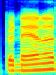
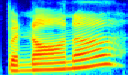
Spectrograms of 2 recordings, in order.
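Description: First: It is said with an American accent. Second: It is said with an Australian accent.

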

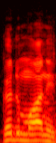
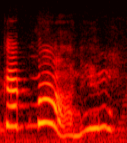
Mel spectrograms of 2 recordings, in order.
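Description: First: It is said in his natural voice. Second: It is said in a put-on voice.

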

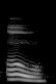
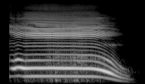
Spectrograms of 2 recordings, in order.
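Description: First: It is a plain, ordinary oh. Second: It is an intense, crying oh.

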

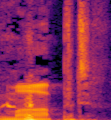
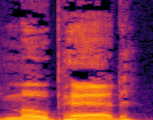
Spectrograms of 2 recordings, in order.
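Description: First: It is said with one syllable, like mopped. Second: It is said with two syllables, like mope-ed. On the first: The speaker calls it wrong. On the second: The speaker calls it right.

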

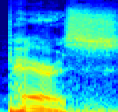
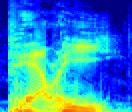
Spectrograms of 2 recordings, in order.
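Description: First: The word is said with an English accent. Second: The word is said with a French accent. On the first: "if you're not down with the French accent" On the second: "the French accent that I've got going on here"

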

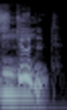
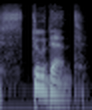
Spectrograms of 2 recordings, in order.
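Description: First: The word is pronounced in a plain, relaxed way. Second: The word is pronounced with exaggerated care. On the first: The speaker calls it right. "It's student" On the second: The speaker calls it wrong. "They're over-pronouncing it"

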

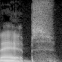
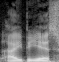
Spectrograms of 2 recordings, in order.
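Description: First: It is pronounced together as a single word. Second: It is spelled out as three separate letters. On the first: "If we called it ABS, it'd an acronym" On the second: "We tend to call it ABS"

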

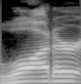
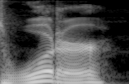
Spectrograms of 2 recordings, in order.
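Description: First: It is said in a standard accent. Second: It is said in a Baltimore accent.

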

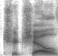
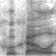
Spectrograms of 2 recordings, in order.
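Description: First: The name is pronounced as it is spelled. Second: The name is given its Czech pronunciation. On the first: This is the common pronunciation the makers accepted. "they've heard people pronounce it as Chuchel so often" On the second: This is the original pronunciation. "it's pronounced Huchel in Czech"

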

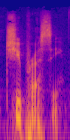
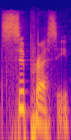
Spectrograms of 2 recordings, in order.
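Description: First: The word starts with a ch sound. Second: The word starts with an s sound. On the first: The speaker calls it right. "it's actually supposed to sound like an English CH" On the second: The speaker calls it wrong. "Most people will make it sound like an S"

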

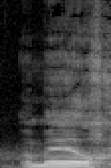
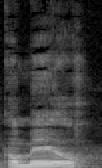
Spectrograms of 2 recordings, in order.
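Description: First: The first vowel is an unstressed schwa. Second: The first vowel is stressed. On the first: The speaker calls it right. "There you go" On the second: The speaker calls it wrong. "The whole point of a schwa is that you can't put stress on it"

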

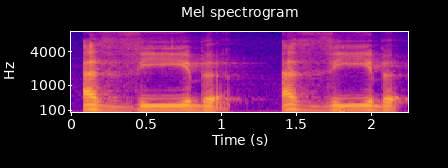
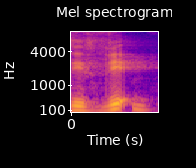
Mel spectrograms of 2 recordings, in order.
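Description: First: The word has a long vowel instead of a stop. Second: The word has a glottal stop in the middle. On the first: "فتصير الذيب" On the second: "إبدال همز الذئب"

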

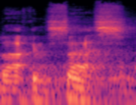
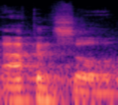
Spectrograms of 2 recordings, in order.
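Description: First: The ending sounds like the word 'Kansas'. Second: The ending does not sound like 'Kansas'. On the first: The speaker calls it wrong. "not Arkansas" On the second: The speaker calls it right. "like Arkansas"

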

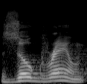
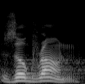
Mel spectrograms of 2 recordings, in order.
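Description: Both takes have the same delivery.

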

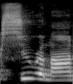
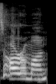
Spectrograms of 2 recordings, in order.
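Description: First: The first vowel is a 'u'-like sound. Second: The first vowel is an open 'a' sound. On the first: This is how the film sometimes said the name. "sounded like Suriman" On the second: This is the usual form of the name. "sometimes Saruman"

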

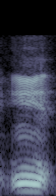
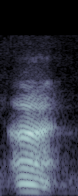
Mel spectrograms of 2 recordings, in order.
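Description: First: The word sounds like the insect ant. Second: The word has a broad ah vowel. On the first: This is how the imitated group says it. "they say aunt" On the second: This is how the imitated group does not say it. "they don't say aunt"

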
